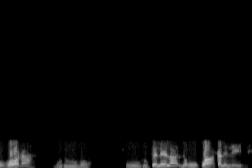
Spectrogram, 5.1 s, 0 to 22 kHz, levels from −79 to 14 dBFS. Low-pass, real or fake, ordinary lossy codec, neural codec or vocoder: 3.6 kHz; real; none; none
